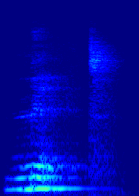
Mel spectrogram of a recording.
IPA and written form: nɪt (knit)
